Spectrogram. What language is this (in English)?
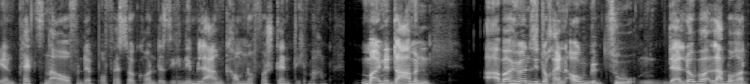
German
